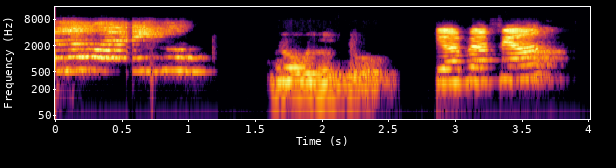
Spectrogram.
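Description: Only voices: a child's high voice drawn out in a sing-song way for about a second, then short bursts of speech, with a spoken 'yeah' near the end.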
